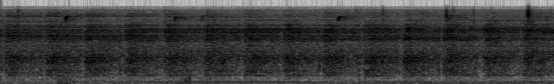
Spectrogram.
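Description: G-scale Aristo-Craft model train running around its track loop: a steady rhythmic clatter, about four clicks a second, over a steady low hum.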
